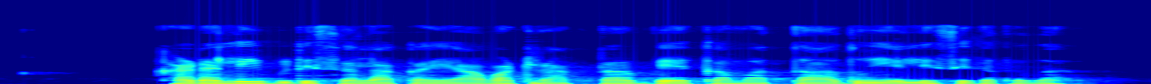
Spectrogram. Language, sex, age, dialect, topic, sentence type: Kannada, female, 18-24, Northeastern, agriculture, question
